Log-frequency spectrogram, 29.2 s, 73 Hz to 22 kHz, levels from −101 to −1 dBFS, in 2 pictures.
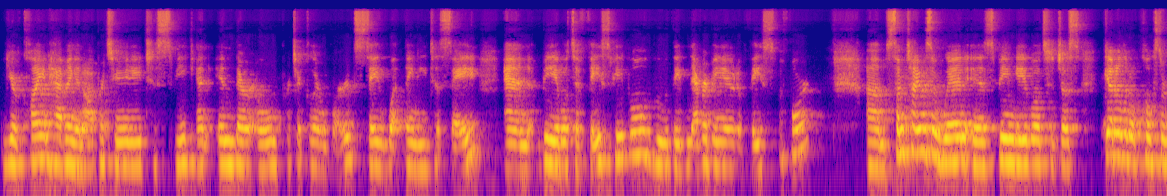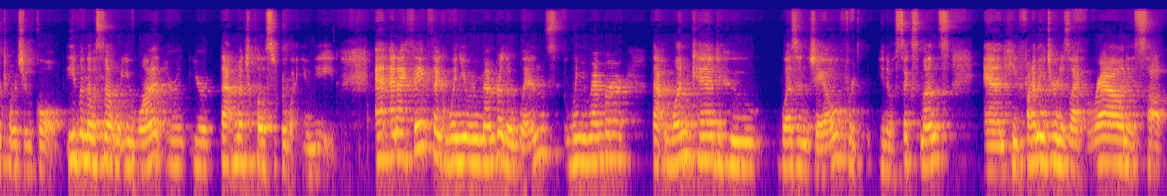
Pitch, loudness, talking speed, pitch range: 185 Hz, -16 LUFS, 205 wpm, 175-205 Hz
